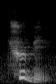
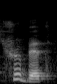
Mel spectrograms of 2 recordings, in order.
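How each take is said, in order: First: The word ends without the final t. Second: The word ends with a clear final t.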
